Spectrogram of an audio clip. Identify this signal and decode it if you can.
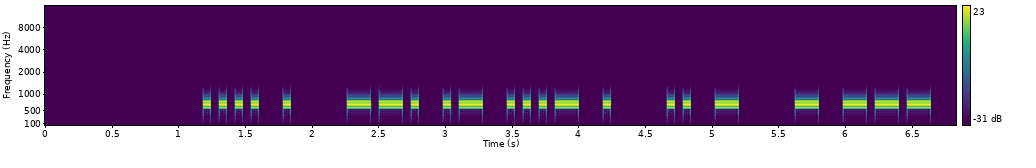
Morse code, heard as a keyed tone, about 19 wpm, 700 Hz. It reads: HE GAVE IT TO
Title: Sentences with 2-Word Phrases - Spoken Beginning - 20wpm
